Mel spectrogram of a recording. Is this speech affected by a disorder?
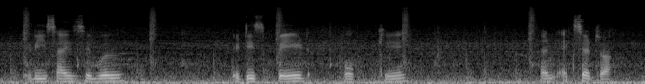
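No.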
